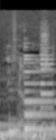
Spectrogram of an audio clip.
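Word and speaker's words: Indifférence: Y se llama Indifference, o bueno, Indifference, si lo pronunciamos bien, de Tony Morena.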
